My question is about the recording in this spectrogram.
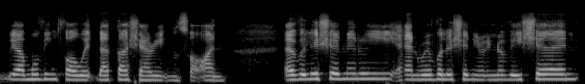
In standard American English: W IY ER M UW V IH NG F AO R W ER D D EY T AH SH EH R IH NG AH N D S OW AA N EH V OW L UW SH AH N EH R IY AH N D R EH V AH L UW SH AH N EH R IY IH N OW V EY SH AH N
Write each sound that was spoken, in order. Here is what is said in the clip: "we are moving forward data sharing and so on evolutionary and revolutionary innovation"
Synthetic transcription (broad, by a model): W IY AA M UW V IH NG F AO W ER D D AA T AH SH EH R IH NG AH N S OW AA N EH V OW L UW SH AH N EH R IY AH N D R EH V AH L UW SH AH N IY IY N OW V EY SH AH N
